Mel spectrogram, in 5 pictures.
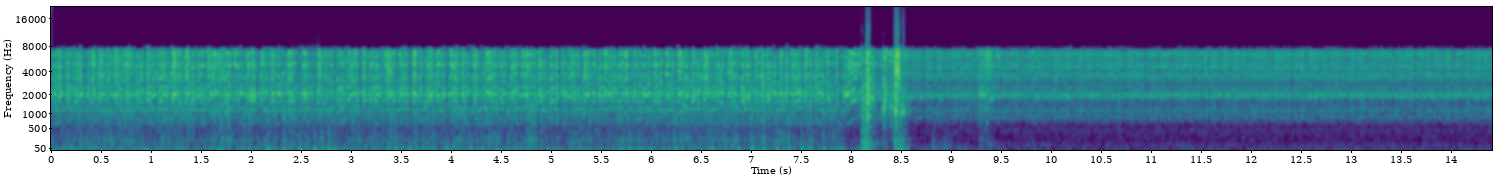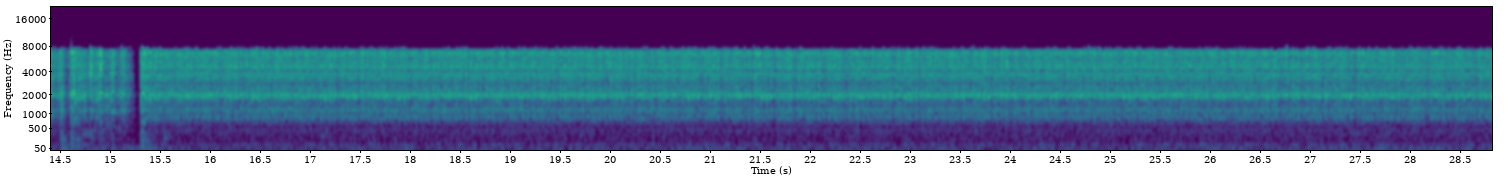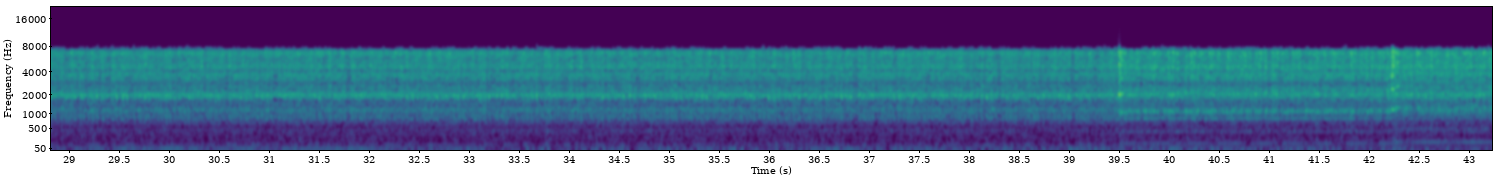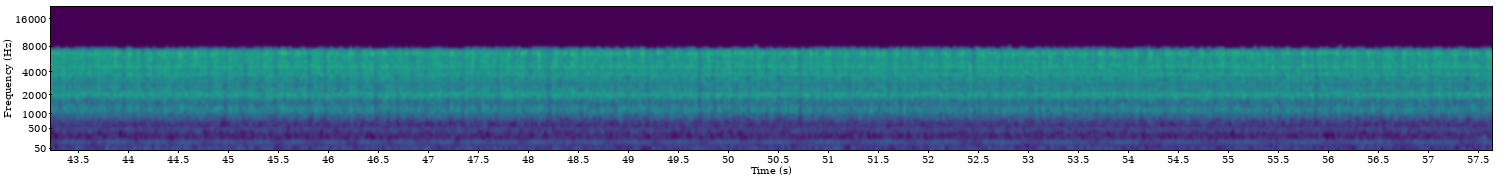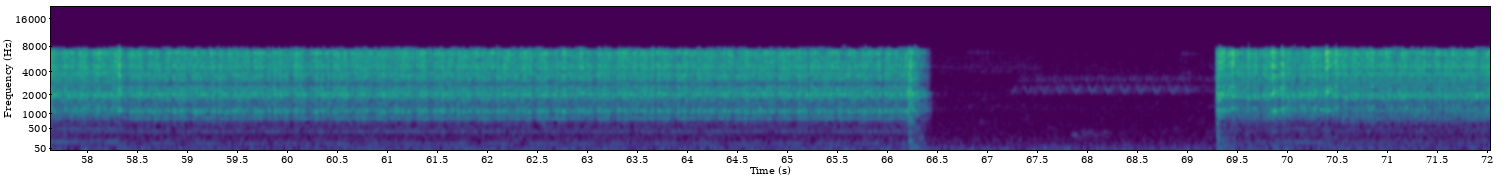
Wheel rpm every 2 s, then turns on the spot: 150, 140, 160, 160, 210, 240, 240, 200, 240, 240, 240, 240, 240, 240, 240, 240, 240, 240, 240, 240, 290, 330, 350, 350, 350, 350, 350, 350, 350, 310, 290, 290, 290, 70, 70, 300.
none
